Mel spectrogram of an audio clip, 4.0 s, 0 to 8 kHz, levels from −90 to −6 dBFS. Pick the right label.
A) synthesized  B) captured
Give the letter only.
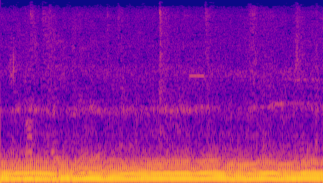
B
